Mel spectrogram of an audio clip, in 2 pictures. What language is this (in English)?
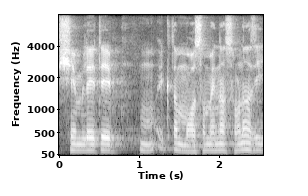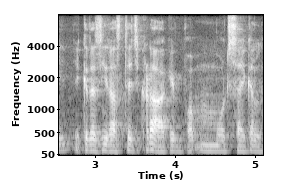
Punjabi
